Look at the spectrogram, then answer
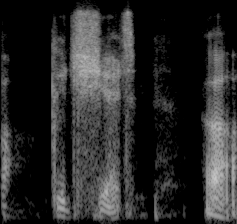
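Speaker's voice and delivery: whispered, slow, breathy, drawn-out exhale. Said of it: "imitate Fabio smoking a cigarette".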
